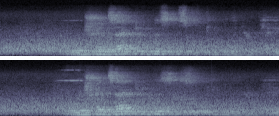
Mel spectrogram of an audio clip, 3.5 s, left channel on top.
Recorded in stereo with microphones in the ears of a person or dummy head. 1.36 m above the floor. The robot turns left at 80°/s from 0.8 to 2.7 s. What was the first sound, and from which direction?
A man speaking, 130° right.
